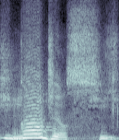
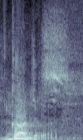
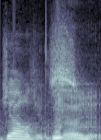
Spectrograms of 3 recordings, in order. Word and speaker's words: gorgeous: Gorgeous. Gorgeous. La prononciation un peu sais comment je prononce ça George ?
